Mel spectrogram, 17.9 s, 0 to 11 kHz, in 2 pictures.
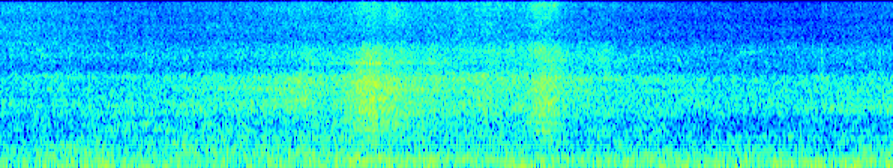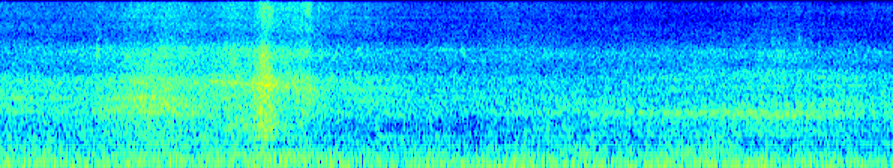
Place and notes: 內湖區湖濱里, Taipei City - Sitting next to park
Sitting next to park, Traffic Sound, Distant school students are practicing traditional musical instruments
Binaural recordings, Sony PCM D100 + Soundman OKM II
